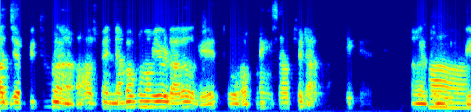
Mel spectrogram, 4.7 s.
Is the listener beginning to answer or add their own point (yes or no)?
no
